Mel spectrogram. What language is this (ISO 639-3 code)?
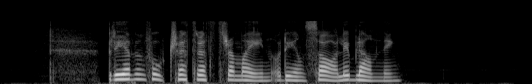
swe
